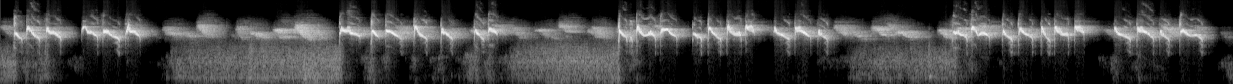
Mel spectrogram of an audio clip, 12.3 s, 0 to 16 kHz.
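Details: Oriental white-eye (mata puteh) kept for singing, build-up form, 19 September 2022: a long, nearly continuous high twittering song of rapid slurred chirps in repeated clusters, with occasional faint rustling.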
